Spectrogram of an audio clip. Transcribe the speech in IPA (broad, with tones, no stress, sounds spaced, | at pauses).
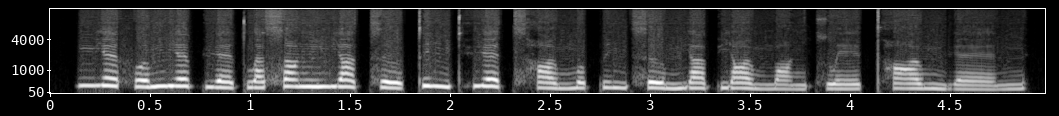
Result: m j ɛ˥˩ f ɤ˧˥ n̪ j ɛ˥ p ɥ ɛ˨˩ t̪ w ä˦ s ɑ˥ ŋ m j ä˥˩ t͡s ɹ̩˨˩ t̪ i˥˧ ŋ t̪ʰ ɥ ɛ˥˧ t͡sʰ ɑ˥˧ ʊ̯ m ɤ˥˧ p i˥˧ ŋ s ɹ̩˥˧ m j ä˥˧ p j ɑ˥˩ ʊ̯ m ɑ˨˩ ŋ t͡s w e˧˥ ɪ̯ t̪ʰ ɑ˥ ʊ̯ m ɥ ɛ˨˩˦ n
